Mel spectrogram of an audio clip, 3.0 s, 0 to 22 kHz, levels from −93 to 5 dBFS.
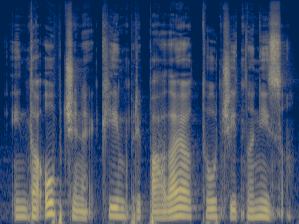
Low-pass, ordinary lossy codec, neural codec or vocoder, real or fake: none; none; none; real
